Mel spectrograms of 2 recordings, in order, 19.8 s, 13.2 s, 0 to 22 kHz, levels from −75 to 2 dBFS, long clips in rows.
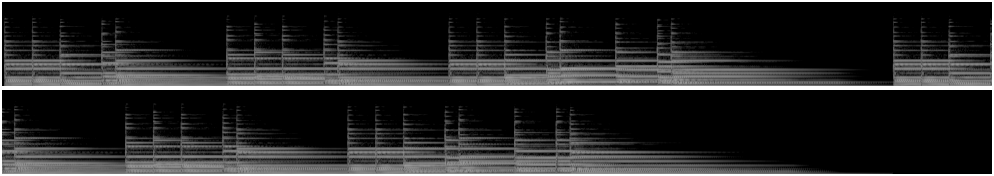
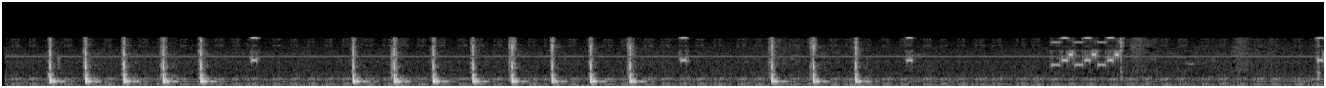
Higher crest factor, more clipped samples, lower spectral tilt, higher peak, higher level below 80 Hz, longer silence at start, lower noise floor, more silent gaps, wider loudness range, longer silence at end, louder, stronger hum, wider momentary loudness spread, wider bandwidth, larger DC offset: second, 16 dB vs 22 dB; neither; second, -6 dB/octave vs -9.5 dB/octave; second, -14 dBFS vs 0 dBFS; second, -64 dBFS vs -46 dBFS; about the same, 0 s vs 0.1 s; first, -87 dBFS vs -40 dBFS; neither; about the same, 4 LU vs 4 LU; about the same, 0 s vs 0 s; second, -30 LUFS vs -20 LUFS; neither; second, 10 LU vs 21 LU; first, 13 kHz vs 4 kHz; first, 2% vs under 0.1%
